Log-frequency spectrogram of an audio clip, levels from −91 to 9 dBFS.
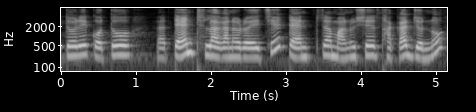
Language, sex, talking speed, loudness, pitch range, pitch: Bengali, female, 115 wpm, -18 LUFS, 215-250 Hz, 235 Hz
